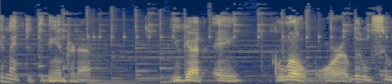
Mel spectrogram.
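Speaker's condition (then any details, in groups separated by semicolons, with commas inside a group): Cerebral palsy; stiff muscles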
